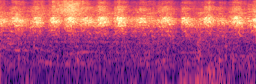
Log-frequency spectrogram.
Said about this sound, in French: On a l'impression qu'on est dans une zone euh, réservée aux oiseaux là. Vous avez fait ces entretiens et il y a les oiseaux qui chantent autour de vous, il y a des nids partout.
